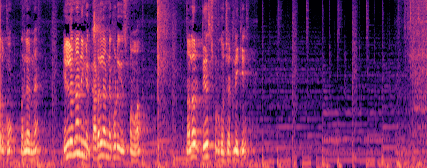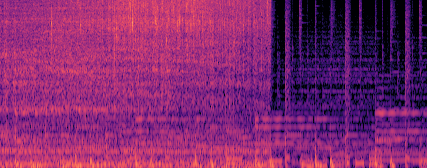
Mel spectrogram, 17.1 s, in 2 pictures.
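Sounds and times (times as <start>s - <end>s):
chutney sizzling in hot oil: 8.0s - 14.0s.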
